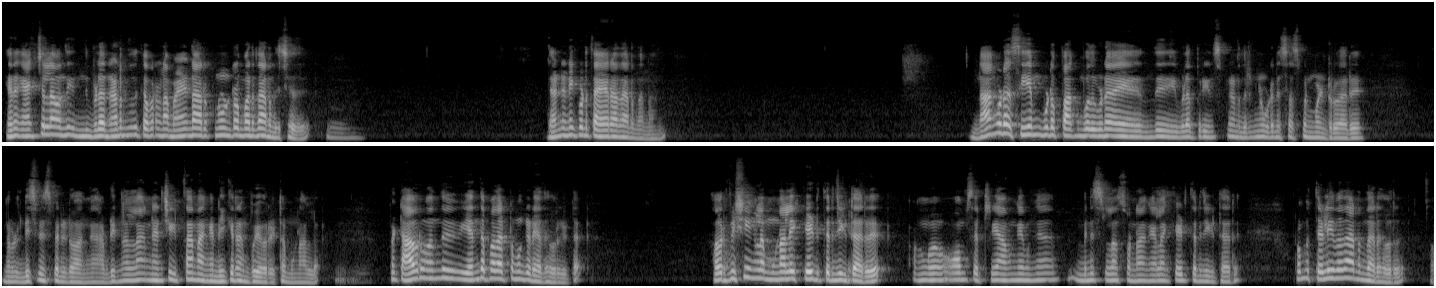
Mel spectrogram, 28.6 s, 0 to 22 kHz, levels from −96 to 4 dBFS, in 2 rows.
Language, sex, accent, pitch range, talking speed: Tamil, male, native, 145-195 Hz, 140 wpm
